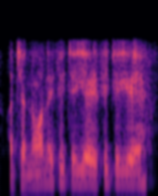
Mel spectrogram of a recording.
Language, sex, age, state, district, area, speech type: Hindi, male, 60+, Madhya Pradesh, Bhopal, urban, conversation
